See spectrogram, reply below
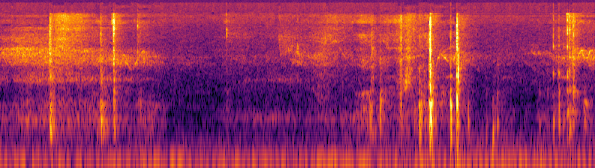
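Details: Low rumbling handling noise with scattered clicks and crunches, like chewing or footsteps, and no clear animal calls.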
